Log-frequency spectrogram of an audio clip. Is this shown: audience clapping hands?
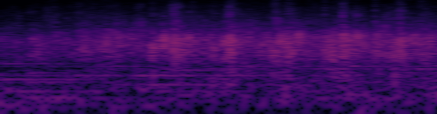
yes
